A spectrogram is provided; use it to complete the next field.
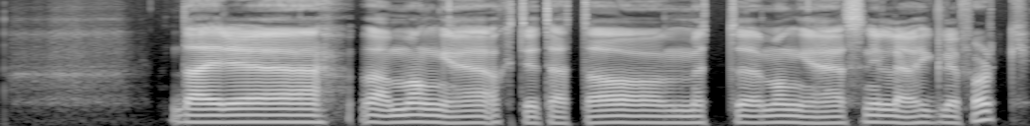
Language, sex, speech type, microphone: Norwegian, male, spontaneous, Shure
